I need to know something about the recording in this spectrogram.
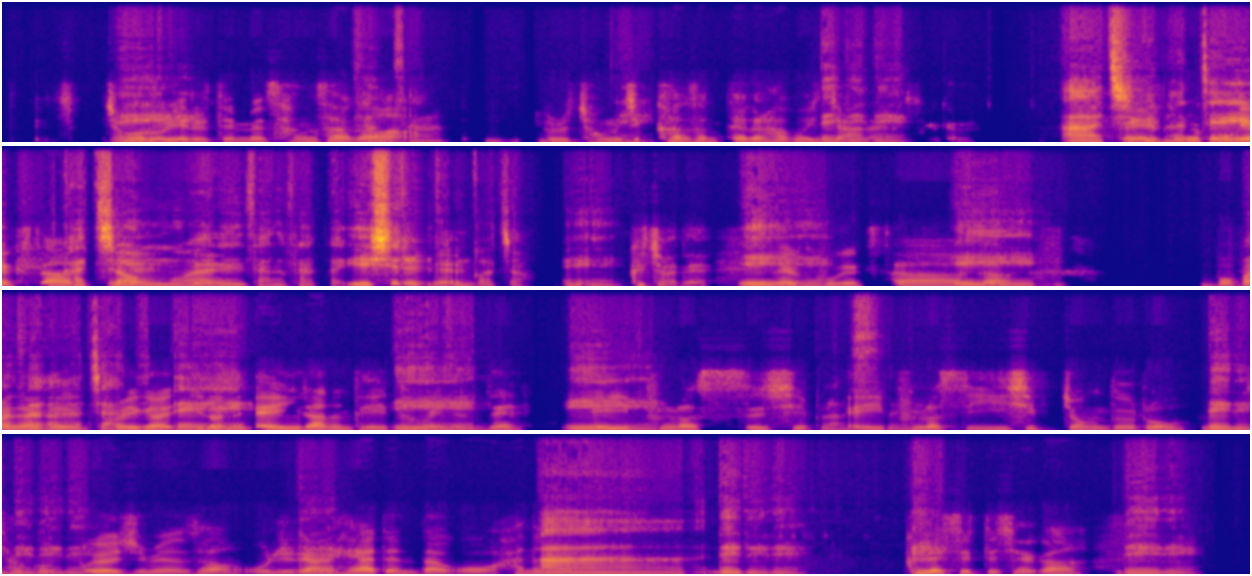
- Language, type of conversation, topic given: Korean, unstructured, 공정함과 친절함 사이에서 어떻게 균형을 잡으시나요?
- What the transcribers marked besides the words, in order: distorted speech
